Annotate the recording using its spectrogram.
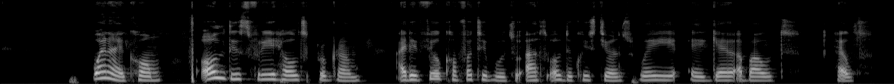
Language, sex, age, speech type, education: Nigerian Pidgin, female, 15-29, spontaneous, tertiary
